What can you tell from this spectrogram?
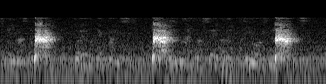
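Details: Dog barking three times, each bark a short, loud burst spaced roughly two seconds apart, with a faint steady hum between them.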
